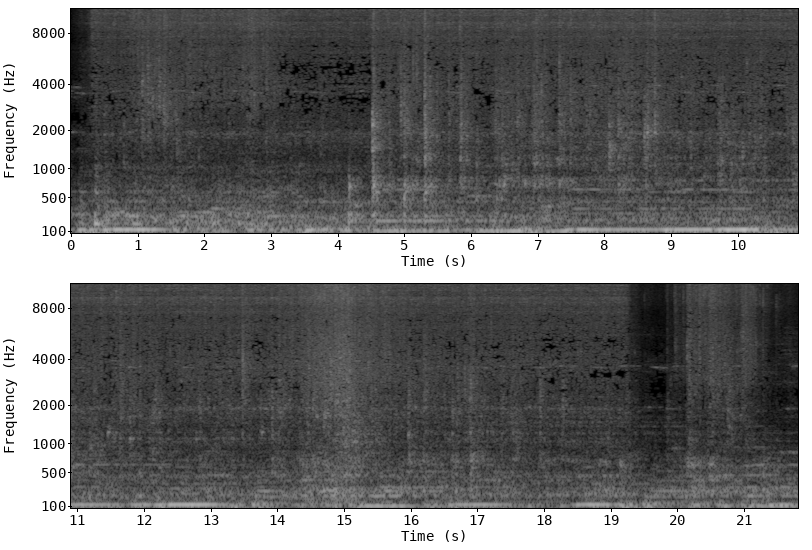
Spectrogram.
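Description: Kitchen tap running steadily into a stainless steel sink while a plastic bowl is rinsed under it and water is poured out of the bowl into the sink.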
